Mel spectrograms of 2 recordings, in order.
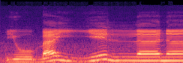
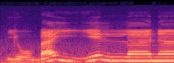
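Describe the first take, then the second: Both takes have the same delivery.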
